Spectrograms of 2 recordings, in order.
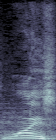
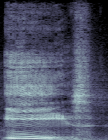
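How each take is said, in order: First: The name is said like 'wise'. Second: The name is said like 'ease'. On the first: The speaker calls it wrong. "I've been saying it wrong this whole time" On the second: The speaker calls it right. "it's pronounced ease"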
